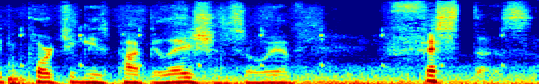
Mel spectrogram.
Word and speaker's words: festa: population so we have festas like a in Spanish you say Fiesta but the Portuguese pronounce it Festa there's lots of Portuguese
